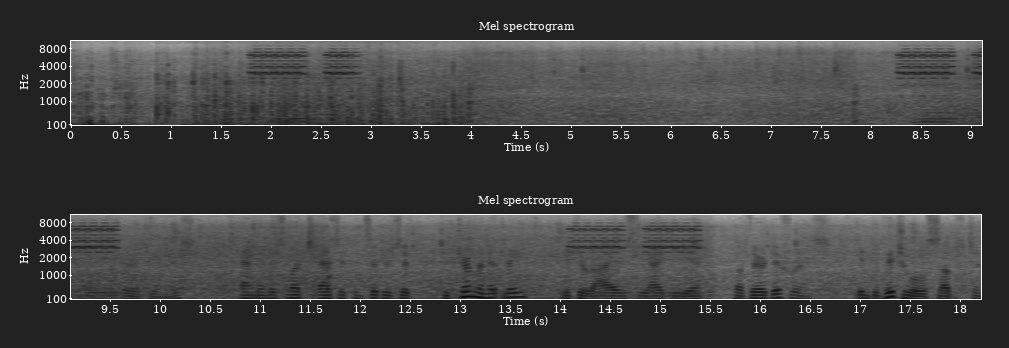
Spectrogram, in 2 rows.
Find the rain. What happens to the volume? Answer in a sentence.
The volume of the rain goes down.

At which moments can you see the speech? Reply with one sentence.
The speech can be heard from 9.5 to 18.1 s.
